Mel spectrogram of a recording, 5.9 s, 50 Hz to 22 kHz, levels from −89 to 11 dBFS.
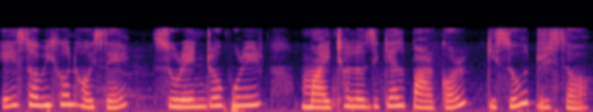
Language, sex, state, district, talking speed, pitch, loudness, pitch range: Assamese, female, Assam, Kamrup Metropolitan, 90 wpm, 260 Hz, -14 LUFS, 240-300 Hz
